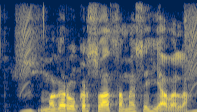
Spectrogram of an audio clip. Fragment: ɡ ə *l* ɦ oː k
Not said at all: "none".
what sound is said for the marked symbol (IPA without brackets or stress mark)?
ɾ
